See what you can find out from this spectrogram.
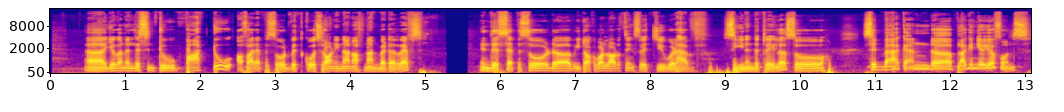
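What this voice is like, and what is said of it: Indian English accent. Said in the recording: “your favorite NBA podcast in an Indian accent.”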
